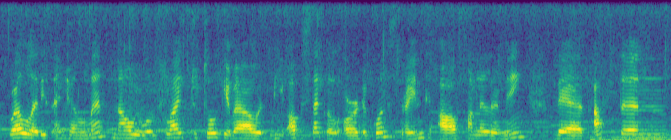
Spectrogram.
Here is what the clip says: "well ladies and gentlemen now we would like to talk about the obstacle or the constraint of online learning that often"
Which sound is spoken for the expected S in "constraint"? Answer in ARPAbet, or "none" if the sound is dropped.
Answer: S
